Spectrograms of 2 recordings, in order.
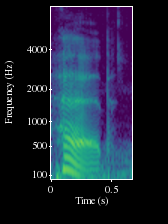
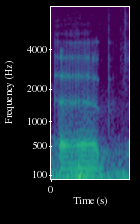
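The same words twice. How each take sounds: First: The word starts with an h sound. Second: The word starts without an h sound. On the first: This is how the speaker says it. "instead of herb" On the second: This is how Americans say it. "I love how Americans say herb"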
